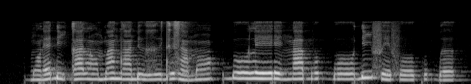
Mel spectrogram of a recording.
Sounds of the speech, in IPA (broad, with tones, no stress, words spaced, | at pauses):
bɔ̃˨ ɾɛ˦ ɗi˨ɡa˧ lɔ̃˧bã˦dã˧ɗɨ˨ ɣɨ˧dɨ˦zã˨mɔ̃˦ | ɓoː˦leː˦ ɾe˧ŋa˦bo˦ ɡ͡boː˧ɗi˦fe˨ foː˧kʷə˦ɡ͡bə˧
